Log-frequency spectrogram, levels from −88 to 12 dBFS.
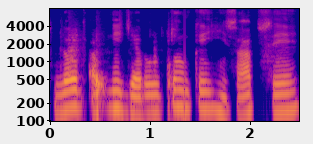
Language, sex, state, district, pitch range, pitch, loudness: Hindi, male, Uttar Pradesh, Hamirpur, 140-160 Hz, 145 Hz, -22 LUFS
